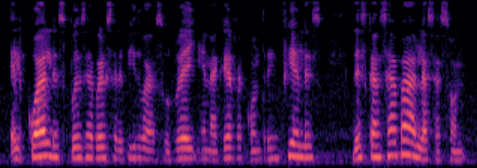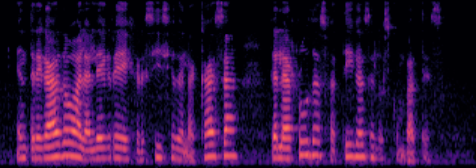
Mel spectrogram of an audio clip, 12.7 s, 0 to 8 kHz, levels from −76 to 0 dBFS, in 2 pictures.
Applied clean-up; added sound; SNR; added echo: none; none; none; none.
